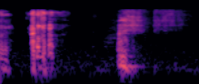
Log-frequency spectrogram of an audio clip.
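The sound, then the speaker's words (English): A person imitates a horse's harsh, raspy cough, a quick burst of three hacks followed by a longer rough exhale and a breathy wheeze. “Hokage, which means fire shadow, which in English sounds like a horse cough.”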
